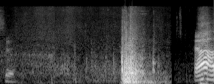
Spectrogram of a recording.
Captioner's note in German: rumms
